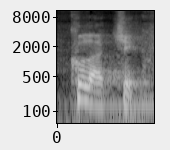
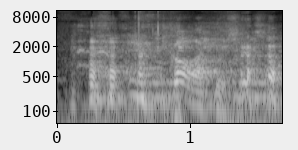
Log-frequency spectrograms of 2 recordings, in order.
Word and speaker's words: Kolakušić: And another colleague from Croatia, Kulačić, right? Do I pronounce it correct? Right now, not. Kolakušić.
